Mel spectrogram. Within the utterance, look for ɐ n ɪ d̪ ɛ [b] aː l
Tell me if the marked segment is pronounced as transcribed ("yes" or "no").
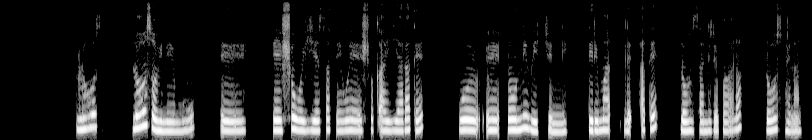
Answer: yes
